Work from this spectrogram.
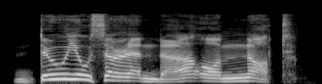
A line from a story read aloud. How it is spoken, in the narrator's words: Volant shouted in a fearsome voice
